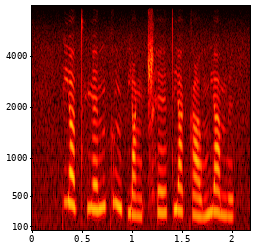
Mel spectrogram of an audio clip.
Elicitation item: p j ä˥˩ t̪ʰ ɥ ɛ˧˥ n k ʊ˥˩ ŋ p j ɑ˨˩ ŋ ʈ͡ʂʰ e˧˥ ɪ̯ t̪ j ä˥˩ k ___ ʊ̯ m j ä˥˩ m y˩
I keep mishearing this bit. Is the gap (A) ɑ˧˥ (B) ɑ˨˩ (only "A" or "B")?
B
